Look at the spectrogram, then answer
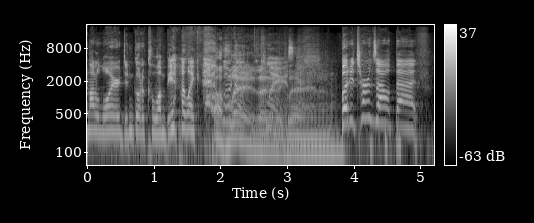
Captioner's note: laugh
